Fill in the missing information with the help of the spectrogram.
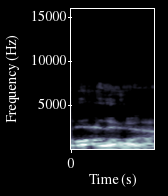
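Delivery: retold nervous stammer on "uh"; halting, tongue-tied filler sounds; stuttering. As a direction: stumble over "uh" like a caught player. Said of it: "I'm stuttering".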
